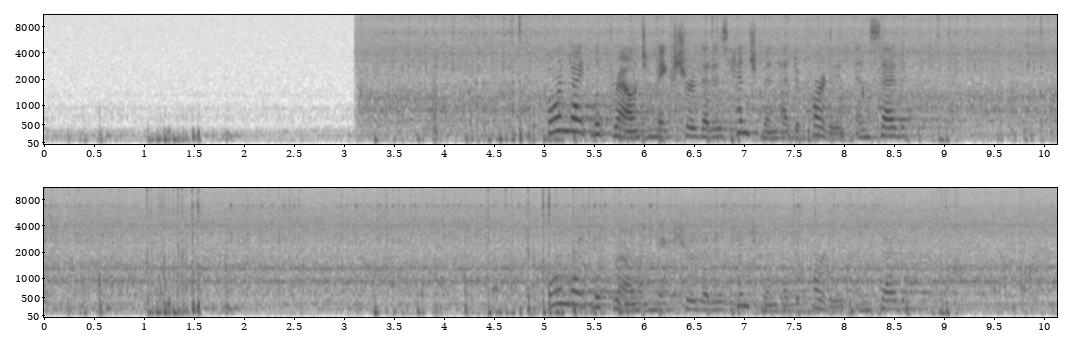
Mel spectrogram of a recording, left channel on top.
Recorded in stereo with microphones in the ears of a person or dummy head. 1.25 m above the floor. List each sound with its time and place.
5.0 s a woman speaking: 35° left (ahead or behind), 0.6 m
